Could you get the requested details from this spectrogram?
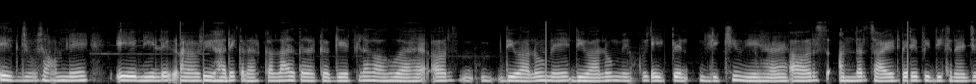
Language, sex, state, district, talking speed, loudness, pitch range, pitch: Hindi, female, Bihar, Darbhanga, 210 wpm, -15 LUFS, 170-180 Hz, 175 Hz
